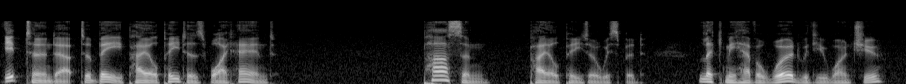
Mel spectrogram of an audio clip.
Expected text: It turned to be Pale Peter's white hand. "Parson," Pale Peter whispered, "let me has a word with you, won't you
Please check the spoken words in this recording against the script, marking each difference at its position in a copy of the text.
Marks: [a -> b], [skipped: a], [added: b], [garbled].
It turned [added: out] to be Pale Peter's white hand. "Parson," Pale Peter whispered, "let me [has -> have] a word with you, won't you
